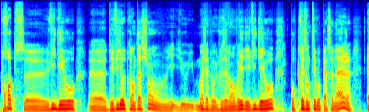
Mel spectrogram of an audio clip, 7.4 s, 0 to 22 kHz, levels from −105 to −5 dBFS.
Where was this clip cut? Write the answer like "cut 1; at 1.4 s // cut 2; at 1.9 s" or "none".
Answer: none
